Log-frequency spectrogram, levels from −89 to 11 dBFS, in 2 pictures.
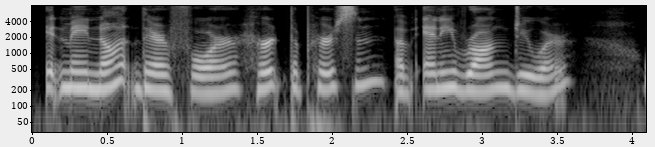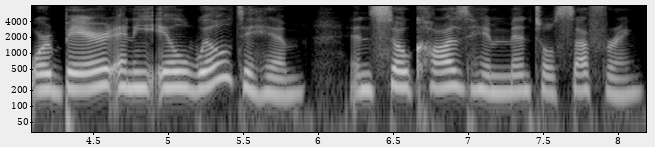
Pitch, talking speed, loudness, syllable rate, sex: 210 Hz, 175 wpm, -18 LUFS, 4.7 syllables/s, female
